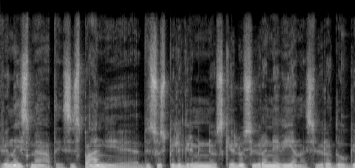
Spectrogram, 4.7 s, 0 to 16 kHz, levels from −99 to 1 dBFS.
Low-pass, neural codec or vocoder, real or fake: 14.4 kHz; none; real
